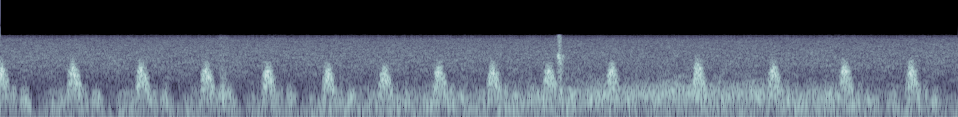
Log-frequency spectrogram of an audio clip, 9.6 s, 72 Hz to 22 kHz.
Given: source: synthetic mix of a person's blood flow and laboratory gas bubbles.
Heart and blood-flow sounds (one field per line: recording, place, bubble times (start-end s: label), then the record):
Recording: Doppler ultrasound of blood flow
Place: subclavian vein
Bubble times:
2.18-2.32 s: bubbles
5.56-5.66 s: bubbles
From the record:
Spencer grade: 1 (occasional bubble signal discernible with the cardiac motion signal, with majority of cardiac periods free of bubbles)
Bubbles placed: anywhere in the cardiac cycle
